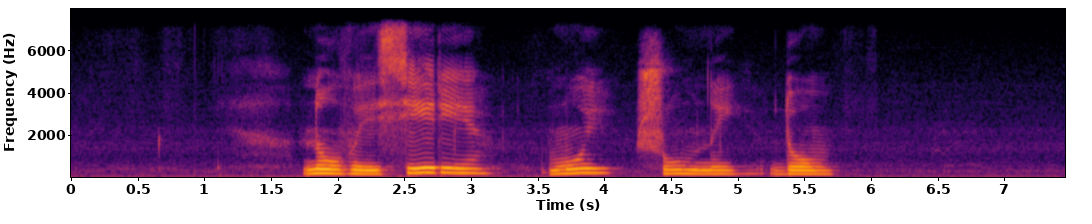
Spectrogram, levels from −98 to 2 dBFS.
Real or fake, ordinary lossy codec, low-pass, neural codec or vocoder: real; none; 7.2 kHz; none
